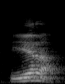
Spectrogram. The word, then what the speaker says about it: error: Mirror or error. Error. Whereas the Americans always pronounce R even if it comes at the end of a word.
